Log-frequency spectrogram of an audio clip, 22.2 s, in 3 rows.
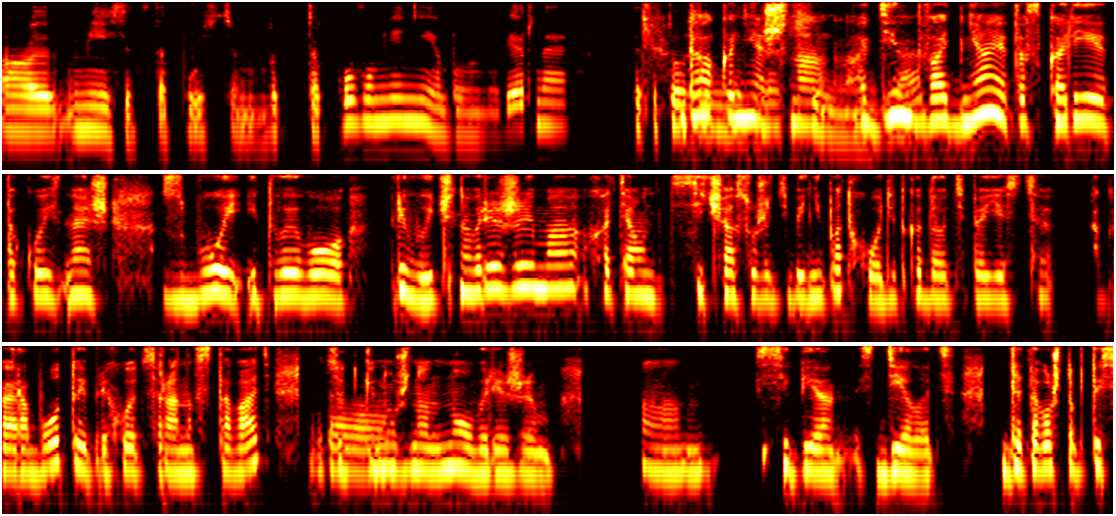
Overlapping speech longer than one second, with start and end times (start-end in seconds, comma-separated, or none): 4.5-6.2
